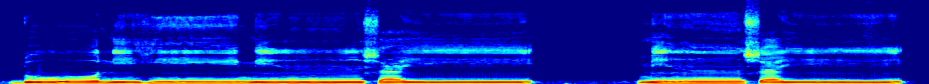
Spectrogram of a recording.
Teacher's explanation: kita panjangkan minimum dua harakat. Setelah itu kita matikan hamzahnya. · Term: mad lain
